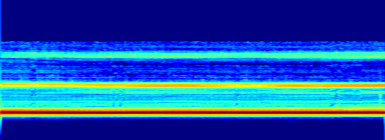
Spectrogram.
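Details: Pure cricket chorus of one clear singer: an intense, sustained high-pitched trill with quick even pulsing and almost nothing else audible.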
